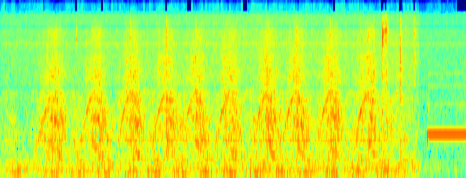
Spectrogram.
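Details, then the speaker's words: Slow, laborious starter cranking at about three sluggish beats a second without firing; car won't start and the battery definitely sounds low. "now I think you could hear that my battery definitely sounds low"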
